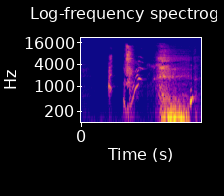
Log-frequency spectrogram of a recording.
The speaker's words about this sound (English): Sorry. I didn't mean to sneeze in your ears.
